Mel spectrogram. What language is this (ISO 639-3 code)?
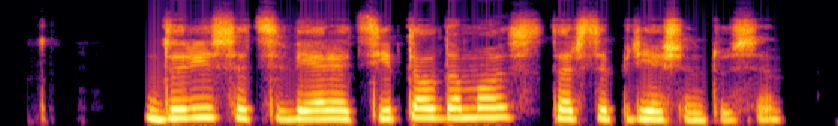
lit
